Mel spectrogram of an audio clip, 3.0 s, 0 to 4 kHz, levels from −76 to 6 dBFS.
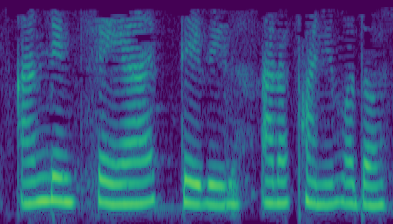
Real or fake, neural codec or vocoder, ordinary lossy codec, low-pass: fake; codec, 16 kHz, 1 kbps, X-Codec, HuBERT features, trained on general audio; MP3, 16 kbps; 3.6 kHz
